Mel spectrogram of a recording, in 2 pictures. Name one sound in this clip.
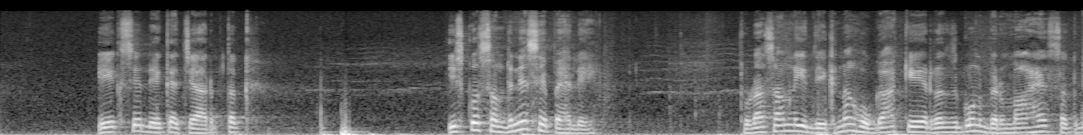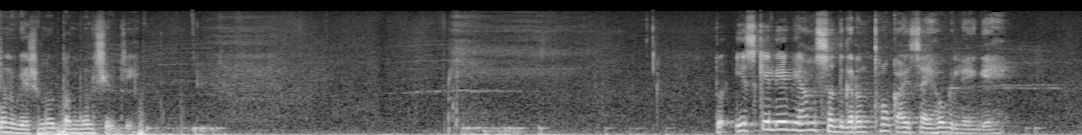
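An elderly man speaks calmly, close by, in short bursts with pauses.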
